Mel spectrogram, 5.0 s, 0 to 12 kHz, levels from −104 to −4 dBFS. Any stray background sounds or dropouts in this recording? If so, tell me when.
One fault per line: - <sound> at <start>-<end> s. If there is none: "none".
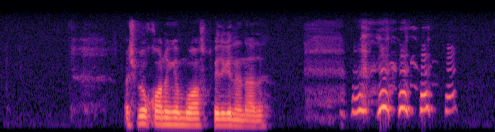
- laugh at 3.0-4.6 s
